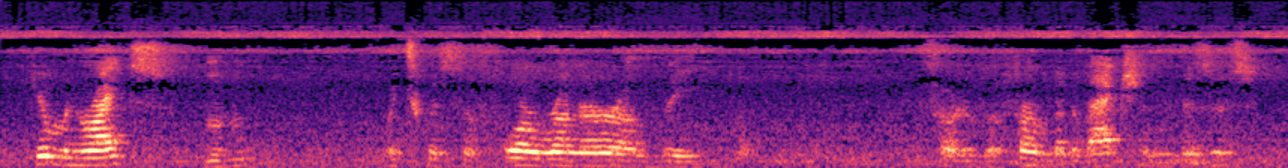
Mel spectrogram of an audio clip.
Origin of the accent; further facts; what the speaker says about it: Scarsdale, New York, United States; born there; Well, I'm really New Yorker by native, although I was born in Scarsdale, which.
